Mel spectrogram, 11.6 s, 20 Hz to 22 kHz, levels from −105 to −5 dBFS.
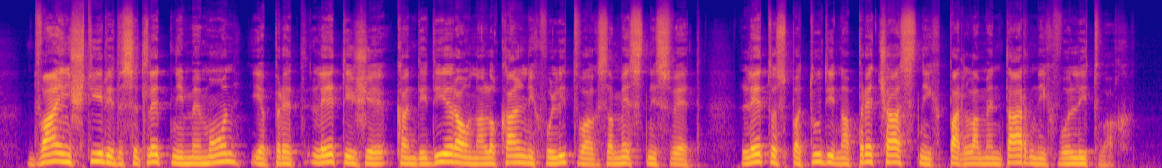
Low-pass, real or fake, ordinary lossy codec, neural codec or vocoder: none; fake; none; vocoder, 44.1 kHz, 128 mel bands, Pupu-Vocoder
